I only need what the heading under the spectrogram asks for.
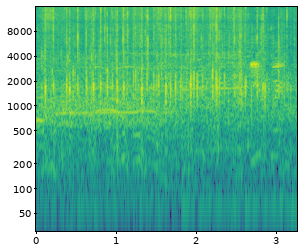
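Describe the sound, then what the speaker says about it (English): A crowd at an Alabama national championship parade claps and cheers, a busy, somewhat distant mix of applause, shouts and background chatter, with voices talking through it. "They all deserve a great round of applause"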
